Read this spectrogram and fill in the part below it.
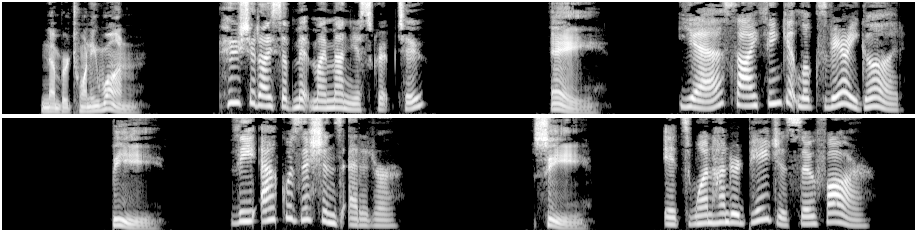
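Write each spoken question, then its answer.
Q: Who should I submit my manuscript to?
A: B: The acquisitions editor.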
